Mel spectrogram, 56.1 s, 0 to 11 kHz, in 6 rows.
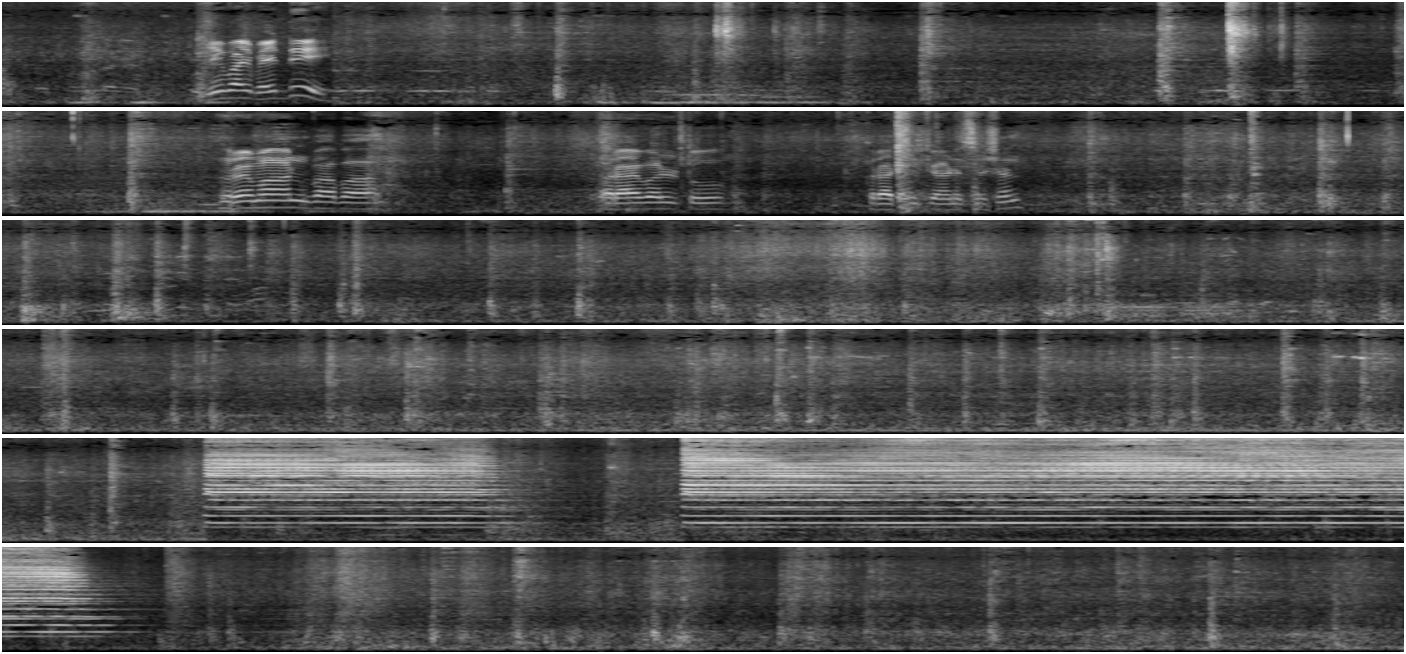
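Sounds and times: train wheels clickety-clack: 0:00.0 - 0:56.0
locomotive air horn blasts: 0:38.7 - 0:41.1, 0:41.9 - 0:47.8.

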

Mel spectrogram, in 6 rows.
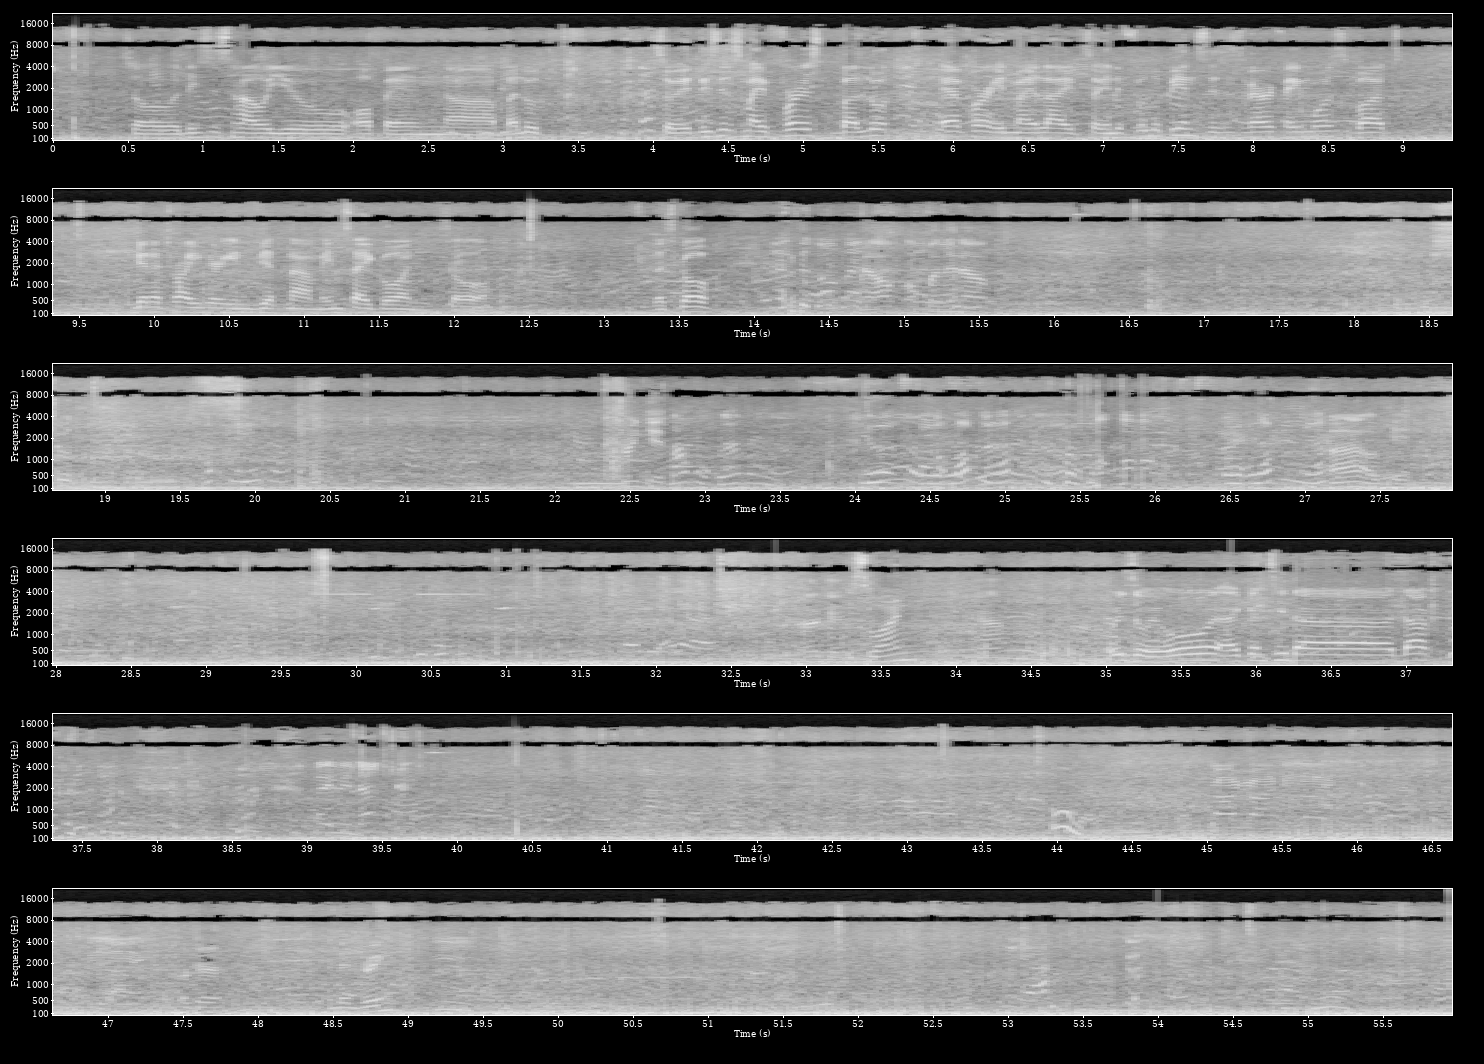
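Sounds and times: low rumble of street traffic: 0:00.0 - 0:55.9
voices chattering: 0:00.0 - 0:55.9
vehicle passing: 0:02.5 - 0:55.9.

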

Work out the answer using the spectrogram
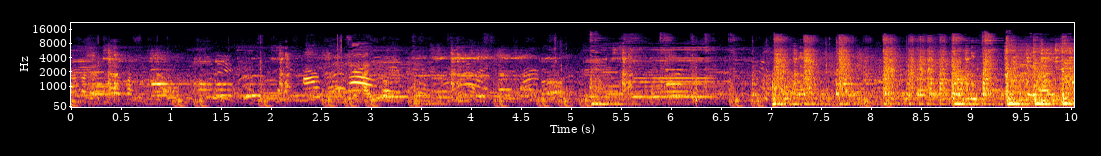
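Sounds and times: background music: 0:00.0 - 0:10.0
percussive beat: 0:00.0 - 0:10.0.

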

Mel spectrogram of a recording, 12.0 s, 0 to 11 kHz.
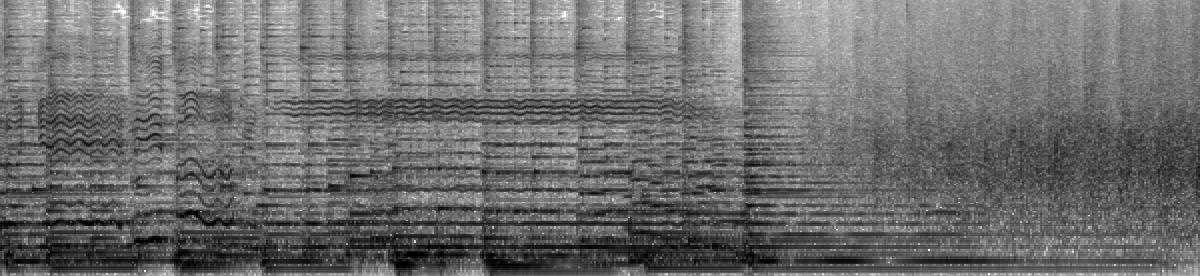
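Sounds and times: audience applause: 0:07.8 - 0:12.0.

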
